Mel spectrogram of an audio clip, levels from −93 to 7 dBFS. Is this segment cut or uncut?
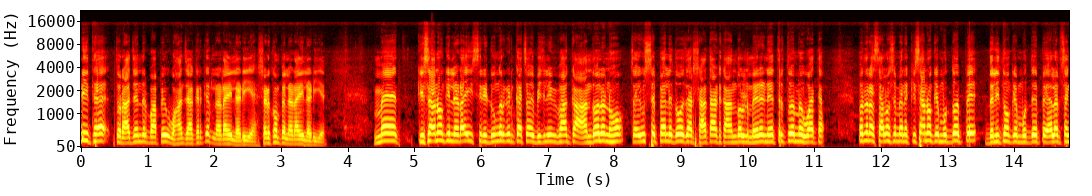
uncut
